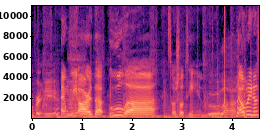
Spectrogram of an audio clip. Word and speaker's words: Ole: We are here to tell you it's Ula. We get Ole, Ole Henriksen, Ole Henriksen. There's no D.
